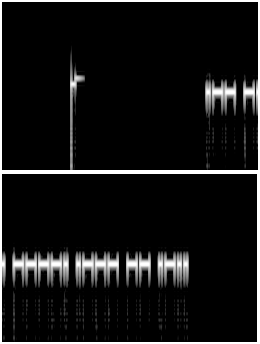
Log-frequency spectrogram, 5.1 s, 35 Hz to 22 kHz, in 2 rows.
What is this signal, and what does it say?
Morse code, heard as a keyed tone, about 32 wpm, 700 Hz. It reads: WN9JML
